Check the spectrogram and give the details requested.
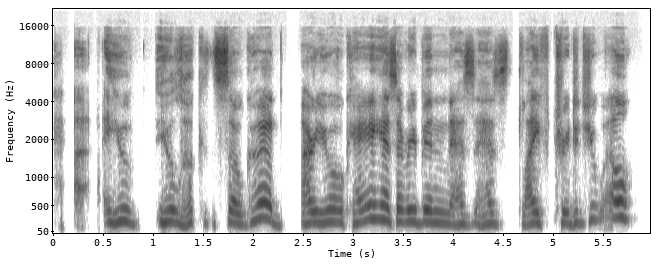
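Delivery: stumbling, choked-up, high voice, fighting back tears. Voicing a tearful character greeting someone after long absence: choked up voice. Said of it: "trying to talk around, like, the choked up voice".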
